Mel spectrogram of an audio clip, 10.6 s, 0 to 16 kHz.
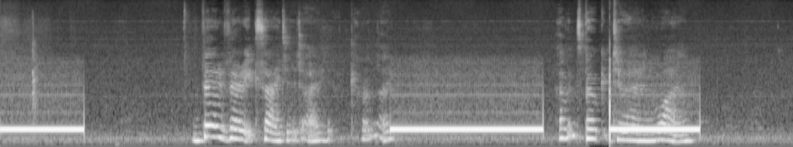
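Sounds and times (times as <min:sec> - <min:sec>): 
telephone ringback tone while a call connects: 0:00.0 - 0:01.1, 0:05.2 - 0:07.3, 0:08.2 - 0:09.4
speech: 0:02.7 - 0:05.5, 0:07.4 - 0:09.4.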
